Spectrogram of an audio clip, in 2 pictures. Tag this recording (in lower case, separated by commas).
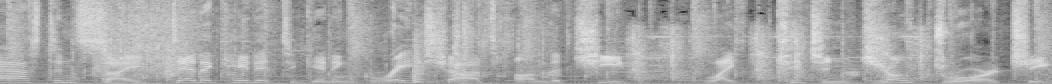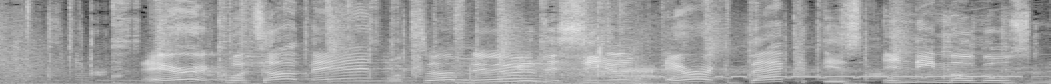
music, speech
